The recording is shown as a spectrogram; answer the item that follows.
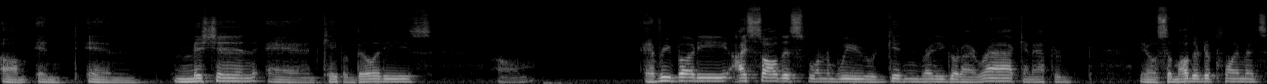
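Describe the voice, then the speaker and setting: In an American accent, a man speaks at medium pitch with a dark, mellow tone. He sounds somewhat breathy. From Iowa, USA. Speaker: Special Forces veteran. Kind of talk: oral history interview answer. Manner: casual, conversational.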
